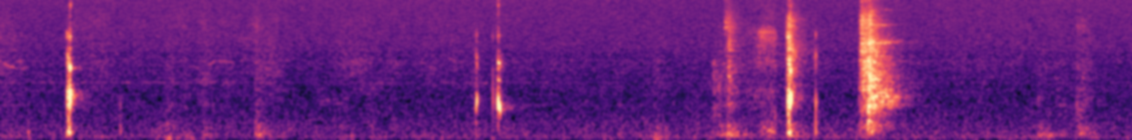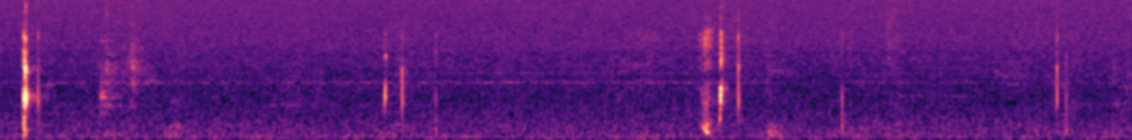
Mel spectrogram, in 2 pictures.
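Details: Hiccups.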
